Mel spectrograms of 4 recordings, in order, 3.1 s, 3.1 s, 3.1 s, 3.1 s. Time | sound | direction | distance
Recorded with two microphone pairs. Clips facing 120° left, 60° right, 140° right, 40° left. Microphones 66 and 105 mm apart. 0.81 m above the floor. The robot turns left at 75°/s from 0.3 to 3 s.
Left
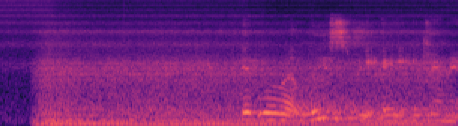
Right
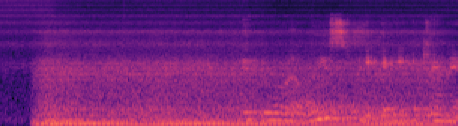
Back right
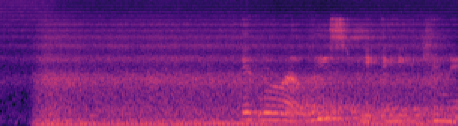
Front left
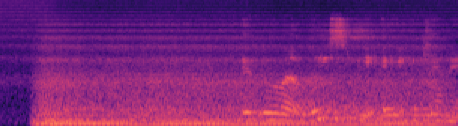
1.6 | a woman speaking | 145° left | 2.5 m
